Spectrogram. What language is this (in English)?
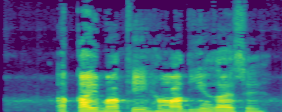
Kachi Koli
